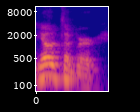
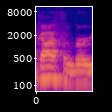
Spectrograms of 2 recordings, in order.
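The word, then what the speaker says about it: Göteborg: those swedish cities correctly so yotenberg right yotaburg it's not gothenburg it's youtuber i i learned i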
